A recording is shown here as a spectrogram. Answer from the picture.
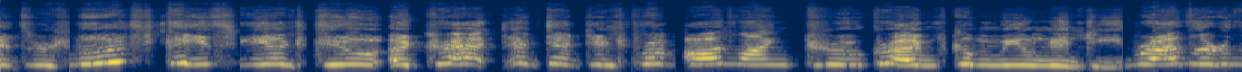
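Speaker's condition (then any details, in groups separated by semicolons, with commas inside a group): Physical speech impairment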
